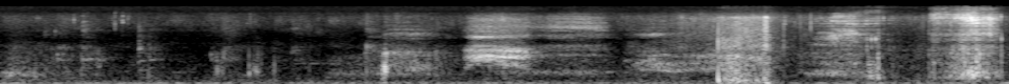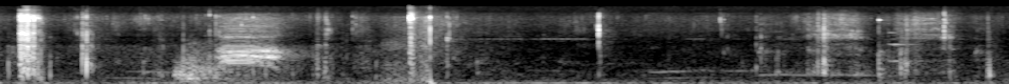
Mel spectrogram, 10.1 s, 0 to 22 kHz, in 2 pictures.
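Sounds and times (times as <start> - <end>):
close chewing: 4.0 - 10.0.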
